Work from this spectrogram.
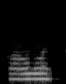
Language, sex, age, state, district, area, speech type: Odia, female, 18-30, Odisha, Dhenkanal, rural, conversation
